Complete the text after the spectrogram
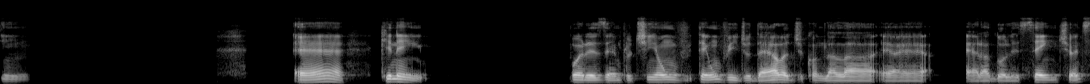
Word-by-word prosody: Sim. 75 -3 -12 2.7
É, 115 +1 +3 0.3
que 135 - +3
nem 115 -7 +2 1.5
por 105 -1 +3
exemplo, 105 -1 0
tinha 115 +2 0
um 110 0 0
tem - - -1
um 115 +3 +1
vídeo 105 -4 -4
dela 95 +5 +4
de - - -8
quando 95 -1 -4
ela, 90 -1 +1
eh, 85 0 -3 0.4
era 80 +1 -1
adolescente, 85 +5 0
antes - - -3
100 Hz, 105 wpm, -22 LUFS, 85-110 Hz, 2.7 s, dela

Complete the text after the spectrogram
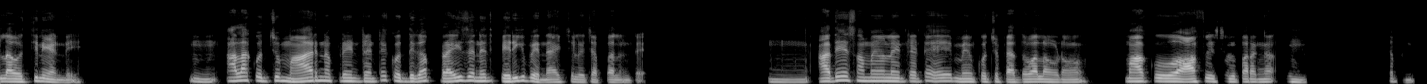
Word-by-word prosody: ఇలా 135 -1 +4
వచ్చినయండి. 115 -6 0 1.2
హ్మ్. 120 -3 -4 0.2
అలా 185 +3 +5
కొంచెం 165 +1 -1
మారినప్పుడేంటంటే 155 -1 +2
కొద్దిగా 145 +2 +2 0.2
ప్రైస్ 155 +6 +3
అనేది 160 0 0
పెరిగిపోయింది 140 -7 +2
యాక్చువల్‌గా 110 -1 -5
చెప్పాలంటే. 105 -2 -6 1.3
హ్మ్. 110 -1 -7 0.2
అదే 180 +6 +3 0.2
సమయంలో 160 -1 +2
ఏంటంటే 145 +3 -4 0.3
మేము 130 -1 +1
కొంచెం 130 -1 -4
పెద్దవాళ్ళవ్వడం, 115 -1 0 0.6
మాకు 140 +1 +3 0.3
ఆఫీసుల 130 -1 -1
పరంగా 125 0 -1 0.2
హ్మ్. 110 -3 -3 0.9
చెప్పండి. - - -11
135 Hz, 100 wpm, -22 LUFS, 115-155 Hz, 1.3 s, అలా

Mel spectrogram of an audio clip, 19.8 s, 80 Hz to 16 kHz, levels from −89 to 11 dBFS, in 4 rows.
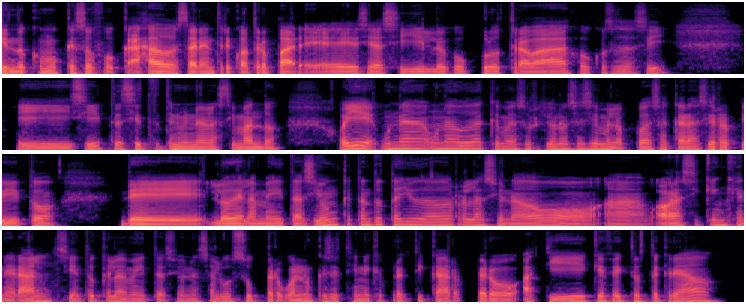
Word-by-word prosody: sintiendo, 110 0 +3
como 120 0 0
que 125 - +1
sofocado, 115 0 +4
estar 110 0 +4
entre 110 +1 +1
4 - - +1
paredes 110 0 +3
y - - +3
así. 110 +1 -1
Y 115 0 -1
luego 110 0 -2
puro 115 +2 -1
trabajo, 115 +3 +2
cosas 120 0 -7
así, 115 +3 -6 0.5
y 100 -2 -1
sí 130 +9 -2
te 155 +2 -5
sí 135 -2 -1
te 130 +1 -12
termina 115 -2 +2
lastimando. 110 -3 0 0.3
Oye, 150 0 +4
una 165 +2 0
una 160 +2 -1
duda 160 +1 0
que 145 - -7
me 135 -1 -2
surgió, 125 0 -4
no 135 - 0
sé 135 0 -3
si 140 - +1
me 130 - +2
lo 105 -2 -4
puedas 115 +2 -1
sacar 115 -2 0
así 110 +2 0
rapidito, 115 +1 -1 0.4
de 100 -2 +5
lo 120 -1 +4
de 120 - +5
la 115 - +1
meditación, 115 +4 +1
¿qué - - -9
tanto 160 0 -2
te 155 - -1
ha - - 0
ayudado 150 -1 -1
relacionado 120 -7 -1
a, 95 -2 -3
ahora 115 +1 +4
sí 135 - -9
que 135 +1 -7
en 125 - +1
general? 120 +1 +1
Siento 120 +3 -5
que 135 - -6
la 125 - 0
meditación 110 0 -6
es 115 - -8
algo 120 +1 -3
superbueno 120 -3 -2
que 130 - -7
se 115 -3 -4
tiene 110 - -4
que 135 - -11
practicar, 120 +2 -3
pero 110 -5 +1
a 110 - +2
ti, 120 +3 -1
¿qué 135 - +1
efectos 130 +1 -2
te 125 - -2
ha - - -13
creado? 135 +1 0
120 Hz, 230 wpm, -23 LUFS, 110-130 Hz, 0.5 s, de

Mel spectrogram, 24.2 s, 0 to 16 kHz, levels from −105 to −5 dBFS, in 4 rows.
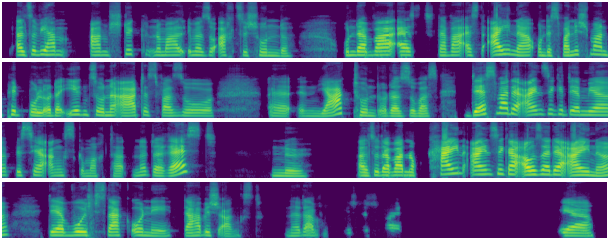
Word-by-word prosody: Also, 230 +2 +1
wir 260 -1 +1
haben 245 -2 -5 0.2
am 225 0 -2
Stück 280 +5 -10
normal 220 -1 -5
immer 225 0 -5
so 215 +1 -8
80 205 +1 -6
Hunde. 185 -5 -8 0.5
Und 220 0 -6
da 225 -1 +3
war 235 +1 +6
erst 230 -1 -2
da 210 -1 -4
war 220 - 0
erst 215 - -6
einer 240 -4 +3
und 205 0 -6
es 200 - -10
war 200 - +2
nicht 255 +6 -7
mal 270 -1 0
'n 235 - -9
Pitbull 215 -5 -2
oder 190 0 -1
irgend 255 -2 -3
so 220 -2 -2
'ne 205 0 -2
Art, 190 +5 +3
es 220 -5 -10
war 185 -1 -2
so, 180 -2 -6 0.5
äh, 170 -2 -7
'n 165 -1 -14
Jagdhund 195 - +1
oder 165 -1 -2
so 170 +1 -7
was. 165 0 -6 0.3
Des 230 - +3
war 340 -1 +4
der 305 - +2
Einzige, 275 +3 0
der 240 -1 -1
mir 225 -1 -1
bisher 215 0 -3
Angst 200 +2 -8
gemacht 170 0 -12
hat, 160 0 -9
ne? 220 +4 -9
Der 185 -6 -4
Rest, 405 - +1 0.5
ne. 170 -3 -6 0.5
Also, 200 +2 -1
da 210 -1 +3
war 215 0 +7
noch 200 -2 -2
kein 295 +5 +7
Einziger, 275 0 +6
außer 260 +1 +4
der 255 -1 +5
eine, 220 +1 +4 0.4
der 210 -2 +2
wo 220 +1 +4
ich 215 - -1
sage: 210 -1 +2
„Oh 215 - -1
ne, 175 -3 -7
da 185 0 0
habe 200 +1 -3
ich 200 - -8
Angst.“, - - -12 0.2
ne? 185 -1 -10
„Da - - -3
gehe - - -27 0.2
ich - - -28
nicht - - -32
rein.“ - - -13 1.6
Ja. 185 -3 0
215 Hz, 195 wpm, -24 LUFS, 190-240 Hz, 1.6 s, war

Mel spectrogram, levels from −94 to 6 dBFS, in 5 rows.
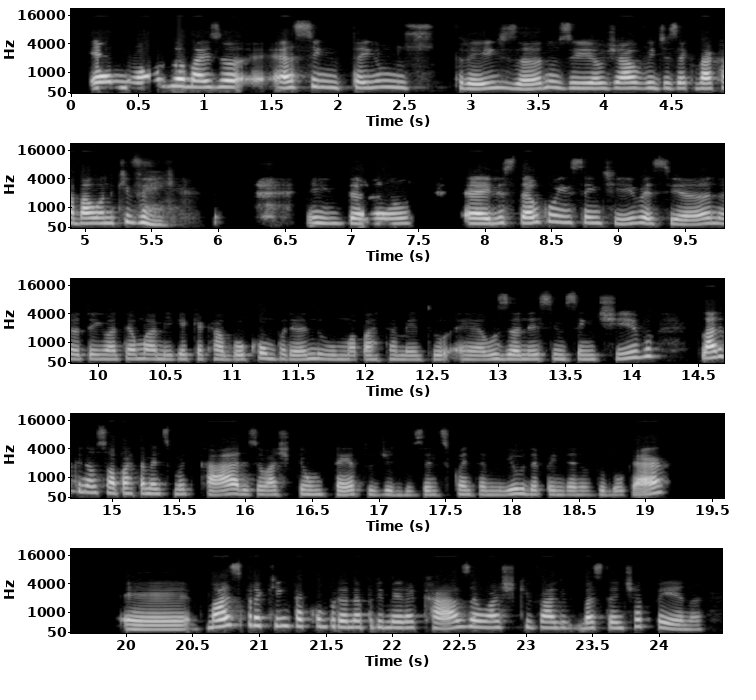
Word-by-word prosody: É - - +5 0.2
nova, 325 +6 +5
mas 300 -1 +4
é - - +5 0.3
é, 390 +1 +7
assim, 290 -2 +1
tem 275 0 -1
uns 295 0 -8
3 245 +1 +1
anos 245 +5 +1
e 250 - -1
eu 245 0 +1
já 250 0 +4
ouvi 260 0 -4
dizer 250 0 -4
que 245 - -22
vai 240 -1 +7
acabar 245 0 +4
o 250 - +3
ano 250 +1 -1
que 310 +6 -2
vem, 270 -11 0 1.1
então, 240 -1 0 0.4
é, 235 0 +8
eles 250 +3 -2
estão 260 +2 +4
com 320 +1 -2
incentivo 265 -4 -4
esse 230 -2 -1
ano, 220 +5 +1
eu 215 -2 -4
tenho 210 0 -6
até 205 +2 -2
uma 215 0 -2
amiga 210 0 -7
que 210 - -8
acabou 200 -2 -5
comprando 215 -2 -4
um 195 -1 -9
apartamento, 195 0 -7
eh 190 -1 -6
usando 205 0 -2
esse 210 +1 -8
incentivo, 215 +10 -6 0.3
claro 275 +5 +7
que 335 - -6
não 290 -3 -2
só 270 -3 +3
apartamentos 230 -2 0
muito 215 0 -9
caros, 200 +2 +2
eu 190 - -3
acho 190 - -6
que - - -67
tem 210 - -3
um 195 0 -8
teto 195 0 -4
de 190 +2 -7
250.000 180 +3 -6
dependendo 185 -3 -8
do 180 - -11
lugar, 180 - +2 1.1
eh, 195 0 0
mas 335 +7 +7
pra 380 -2 +3
quem 360 -1 -4
tá 340 - +3
comprando 315 -3 -1
a - - 0
1ª 280 -2 -2
casa 275 +3 +2
eu 295 -2 +1
acho 280 0 -2
que 300 - -9
vale 270 -1 0
bastante 260 +3 -2
a - - +1
pena, 215 -11 -4
240 Hz, 190 wpm, -22 LUFS, 205-275 Hz, 1.1 s, é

